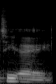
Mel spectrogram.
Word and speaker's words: Laputa: It's literally spelled like that. Laputa.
